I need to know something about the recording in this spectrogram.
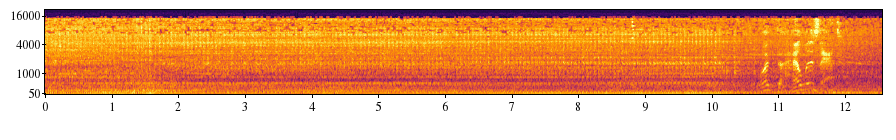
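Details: Turbocharged 5.3 V8 Chevelle engine revved to about 2,000 and up to 3,500 rpm; a deep drone with a loose, uneven rattle riding on top that follows the revs. The rattle has grown louder with driving, and its source is unknown.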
